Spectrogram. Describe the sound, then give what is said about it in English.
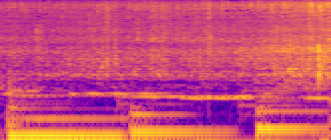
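Mushrooms sear in a hot pan, spaced out in a single layer, giving a steady, faint sizzle that runs unbroken on its own. “The mushrooms are pretty spaced out. They're not piled on top of each other. It was just enough to fit the bottom of the pan without having to really do that much. So I think they're pretty good shape. Just kind of let them sear for about a minute,”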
